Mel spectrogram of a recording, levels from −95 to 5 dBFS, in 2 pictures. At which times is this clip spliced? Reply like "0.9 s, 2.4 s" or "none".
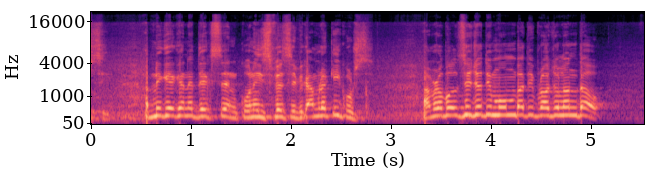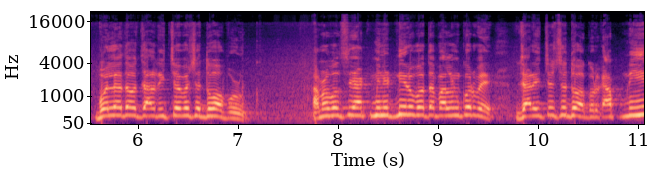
none

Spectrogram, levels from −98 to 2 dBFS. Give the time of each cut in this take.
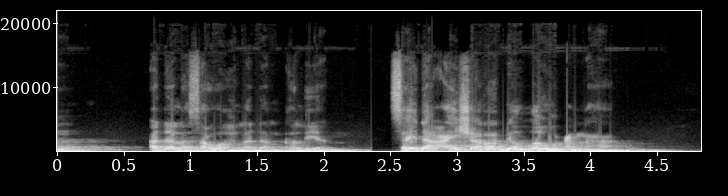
2.3 s

